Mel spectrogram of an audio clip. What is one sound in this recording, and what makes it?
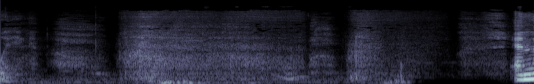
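A woman blows a puff of air through pursed lips.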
